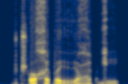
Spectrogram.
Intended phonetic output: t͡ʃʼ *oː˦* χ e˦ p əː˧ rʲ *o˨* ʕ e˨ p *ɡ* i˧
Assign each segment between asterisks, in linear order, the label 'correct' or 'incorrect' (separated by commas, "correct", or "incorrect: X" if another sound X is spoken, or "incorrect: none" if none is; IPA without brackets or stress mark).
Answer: incorrect: o˦, incorrect: ɔ˨, correct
